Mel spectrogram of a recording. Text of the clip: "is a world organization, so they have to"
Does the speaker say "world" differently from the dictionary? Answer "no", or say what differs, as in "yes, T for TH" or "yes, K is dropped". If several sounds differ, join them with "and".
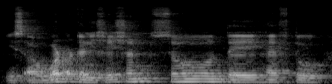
yes, L is dropped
